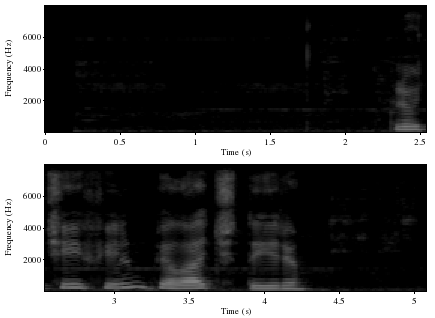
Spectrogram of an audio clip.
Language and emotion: Russian, neutral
